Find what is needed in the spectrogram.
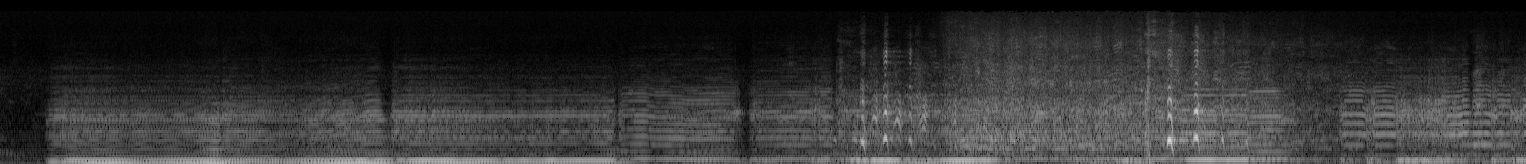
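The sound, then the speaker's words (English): A bass guitar imitates Scottish bagpipe music, holding a loud, steady low drone while notes shift above it. Later the playing turns brighter and busier, with a couple of sharp accents. “But unfortunately, there isn't any beautiful Scottish bagpipe music, and it would be difficult to replicate the sound of the bagpipes on the bass, but I can try.”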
